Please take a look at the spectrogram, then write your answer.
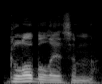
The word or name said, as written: globalism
